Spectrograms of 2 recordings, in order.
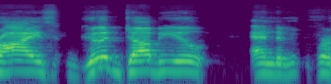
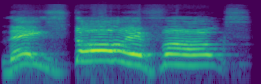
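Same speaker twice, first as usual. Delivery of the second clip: loud, high cry of robbery to the audience; mock outraged shout; 8 semitones higher, 7 dB louder, slower than usual. Real, not acted. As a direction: yell it like a robbed fan.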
